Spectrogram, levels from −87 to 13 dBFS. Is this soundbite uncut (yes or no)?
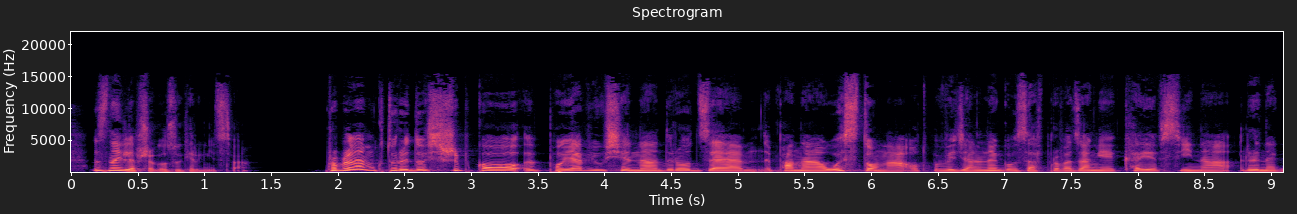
yes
